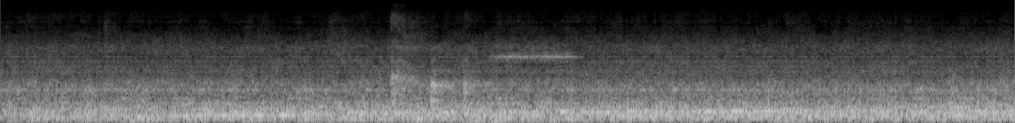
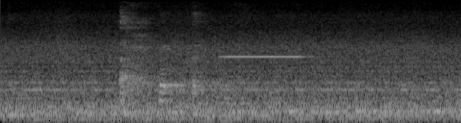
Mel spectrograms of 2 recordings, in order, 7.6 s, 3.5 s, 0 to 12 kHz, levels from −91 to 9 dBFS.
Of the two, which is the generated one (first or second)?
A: first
